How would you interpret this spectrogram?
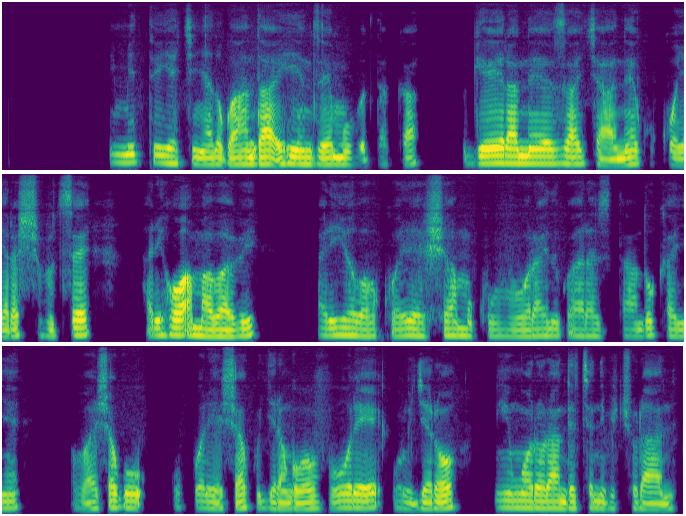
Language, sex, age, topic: Kinyarwanda, male, 18-24, health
